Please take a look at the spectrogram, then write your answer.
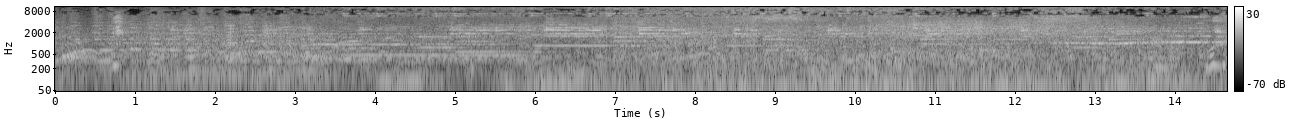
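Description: A vintage steam train on the Long Island Rail Road rumbles steadily along the tracks with a continuous chugging roar and faint voices in the background.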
